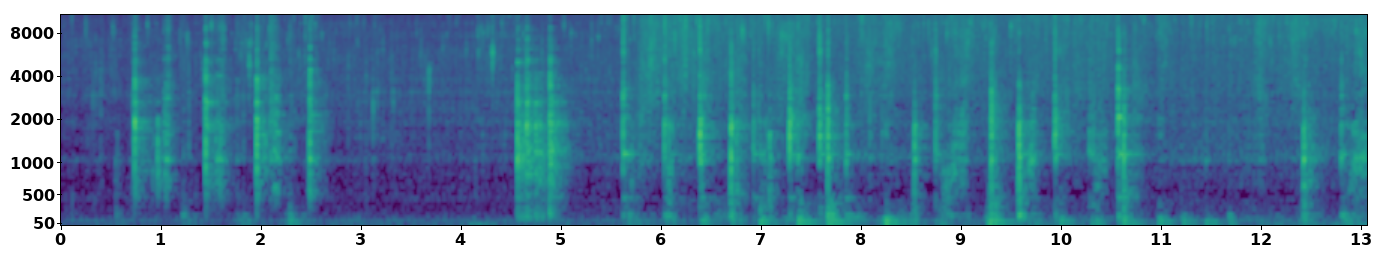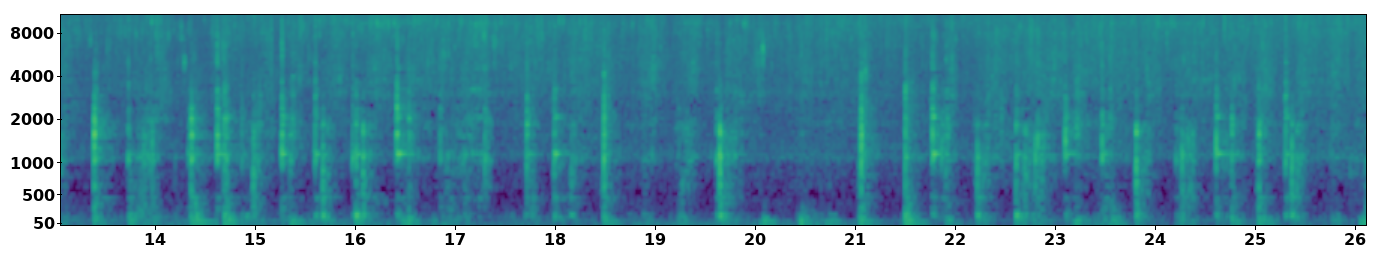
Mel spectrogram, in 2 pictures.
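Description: Sliced ginger and chopped onion frying in hot oil in a steel pot, stirred with a spatula that scrapes and taps against the pot many times. The sizzle comes up and holds steady from about five seconds in.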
